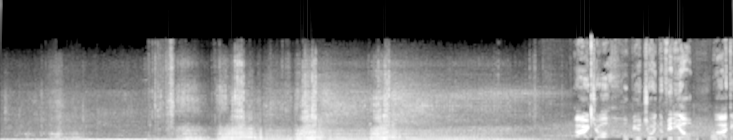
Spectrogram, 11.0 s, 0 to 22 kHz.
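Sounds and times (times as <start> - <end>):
car engine idling and revving: 0.0 - 8.2.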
